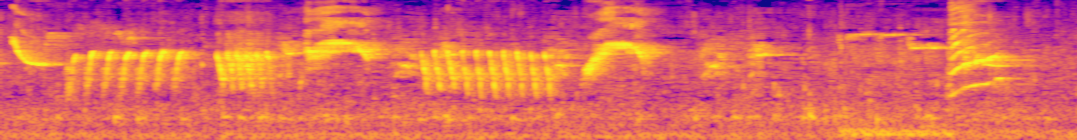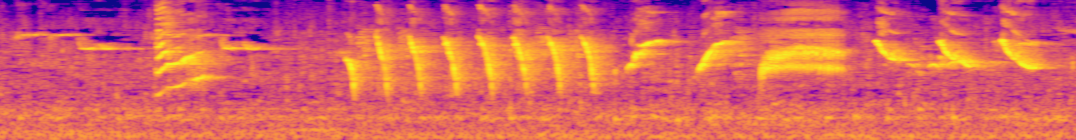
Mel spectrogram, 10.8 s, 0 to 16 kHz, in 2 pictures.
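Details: Song of an albino long-tailed shrike, a 2020 champion, used to coax silent shrikes into singing: fast rattling trills of high notes, swooping whistles and sharp chips in a varied, mimicking sequence.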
